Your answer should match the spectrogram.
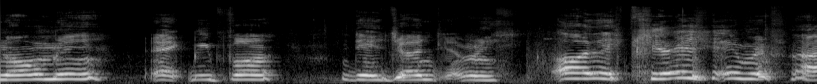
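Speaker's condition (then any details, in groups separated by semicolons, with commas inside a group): Cerebral palsy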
